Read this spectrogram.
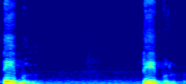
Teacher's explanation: when we speak English, that is our English in India, we say table, table, and then we do have a sound like t, which is clearly a retroflex sound.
